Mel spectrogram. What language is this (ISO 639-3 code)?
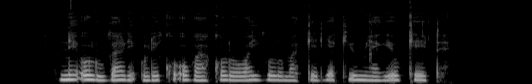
kik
